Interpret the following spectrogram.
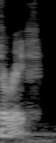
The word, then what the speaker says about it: Arif: was growing up so the way I pronounce my name is Arif if you see somebody else with the spelling of my name probably pronounce it a little bit differently but for me it's a reef but hey I do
